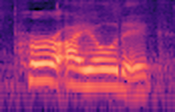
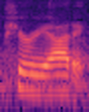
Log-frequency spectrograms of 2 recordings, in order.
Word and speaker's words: periodic acid: does that look like how would you pronounce that per it's per ioic it looks like periodic right periodic acid does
